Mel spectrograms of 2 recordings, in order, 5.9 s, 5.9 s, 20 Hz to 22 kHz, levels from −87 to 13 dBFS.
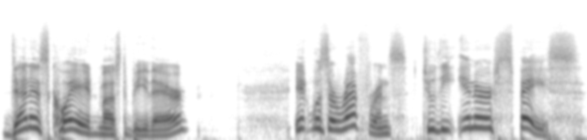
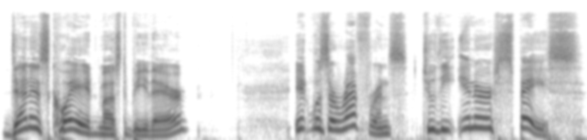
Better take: second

